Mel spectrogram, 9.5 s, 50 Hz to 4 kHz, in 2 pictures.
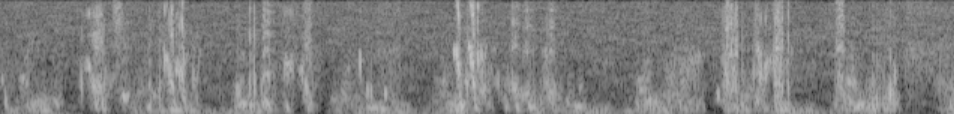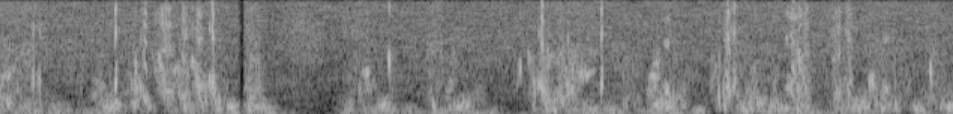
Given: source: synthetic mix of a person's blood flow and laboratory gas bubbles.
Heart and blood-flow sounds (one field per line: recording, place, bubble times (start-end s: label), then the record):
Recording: Doppler ultrasound of blood flow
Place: precordium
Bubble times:
0.00-0.33 s: bubbles
0.38-1.02 s: bubbles
1.16-1.62 s: bubbles
1.77-2.00 s: bubbles
2.12-2.92 s: bubbles
3.16-3.98 s: bubbles
4.15-5.00 s: bubbles
5.30-5.91 s: bubbles
5.97-6.12 s: bubbles
6.49-6.65 s: bubbles
6.68-6.76 s: bubbles
6.89-7.02 s: bubbles
7.33-7.82 s: bubbles
7.87-7.99 s: bubbles
8.07-8.19 s: bubbles
8.31-8.85 s: bubbles
8.93-9.06 s: bubbles
9.09-9.52 s: bubbles
From the record:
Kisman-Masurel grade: 343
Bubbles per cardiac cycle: rolling drumbeat, 9 or more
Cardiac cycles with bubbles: 100%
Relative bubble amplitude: loud (0.450 to 0.775)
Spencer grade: 3 (all of the cardiac periods contain showers or single bubble signals, but not dominating or overriding the cardiac motion signals)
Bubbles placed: anywhere in the cardiac cycle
